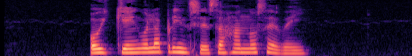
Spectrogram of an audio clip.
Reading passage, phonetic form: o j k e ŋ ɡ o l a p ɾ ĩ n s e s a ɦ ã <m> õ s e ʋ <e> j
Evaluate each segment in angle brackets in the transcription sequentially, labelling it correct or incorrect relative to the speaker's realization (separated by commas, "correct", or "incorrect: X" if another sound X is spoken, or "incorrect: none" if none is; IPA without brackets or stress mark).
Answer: incorrect: n, correct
